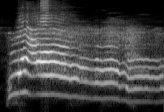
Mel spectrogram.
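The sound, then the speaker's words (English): A cat lets out one long, loud, drawn-out meowing yowl, its pitch wavering slightly as it trails on for over a second with no talking. “The cat was barely out of reach.”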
